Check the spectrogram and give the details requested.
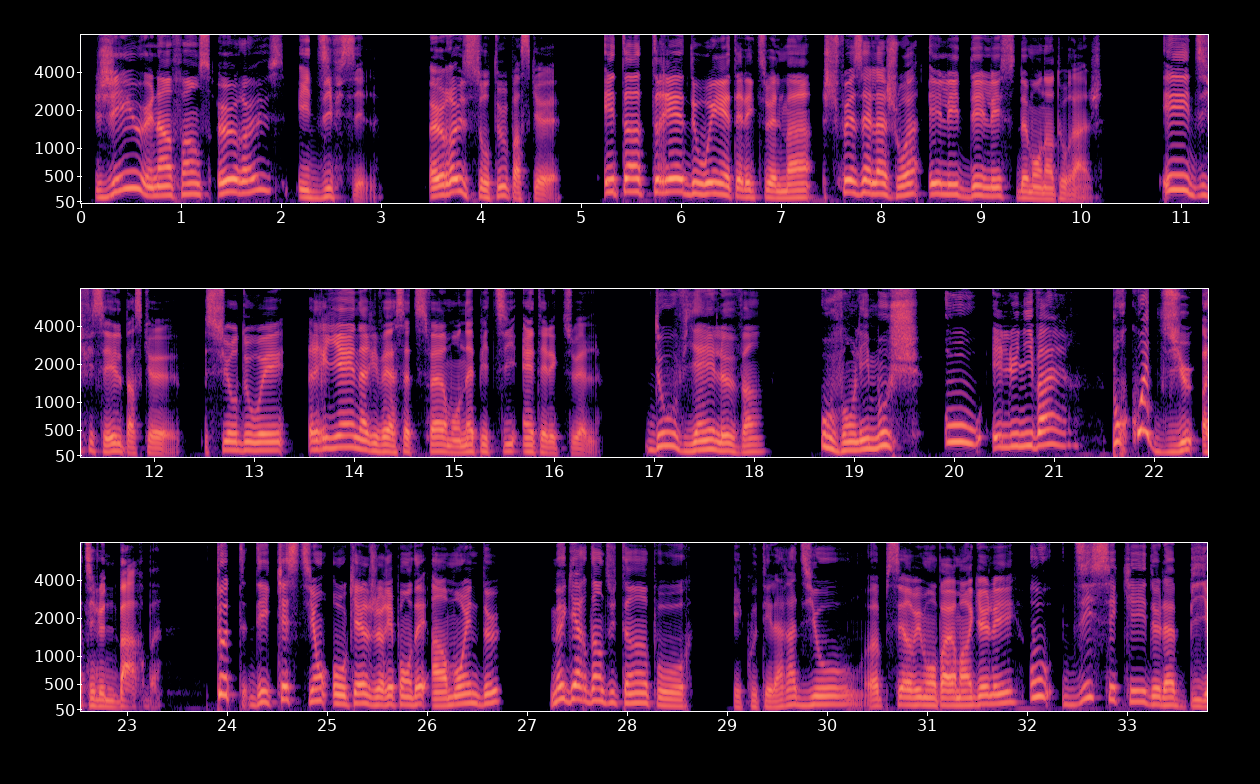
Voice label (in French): livre audio comique narration fr qc naturel grave serieux sobre jeune adulte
